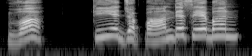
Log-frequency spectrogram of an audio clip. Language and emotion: Punjabi, surprised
